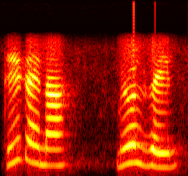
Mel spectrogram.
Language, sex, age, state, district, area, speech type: Marathi, female, 45-60, Maharashtra, Wardha, rural, conversation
